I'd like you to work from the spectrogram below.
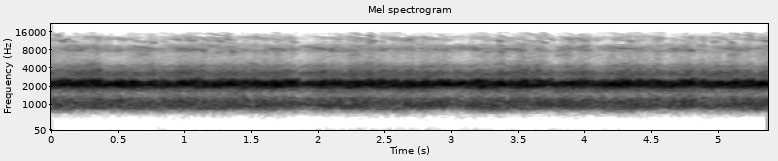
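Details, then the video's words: Pond in a horse pasture, frogs singing en masse, recorded on a Zoom 6: steady overlapping trills form a continuous droning chorus, with a faint low rumble partway through. "Frogs singing"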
